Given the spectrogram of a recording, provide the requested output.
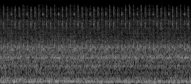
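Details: Petrol engine idling: a slightly uneven, lumpy beat with misfire; an exhaust-manifold and vacuum pressure trace shows a poorly sealing exhaust valve, and a head removal with valve seat machining is needed.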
